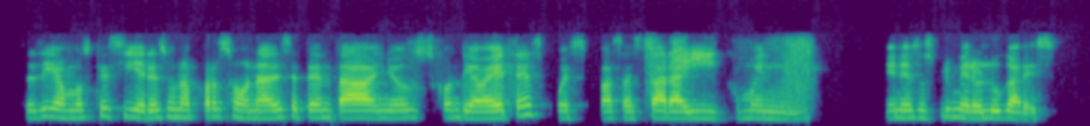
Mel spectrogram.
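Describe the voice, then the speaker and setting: This woman speaks with a Bogotá accent at a fairly quick pace. Her voice sits at a medium pitch, with monotone, flat intonation. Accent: Bogotá Colombian Spanish. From Colombia, Bogotá. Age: 30s. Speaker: tech sales professional. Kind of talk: interview. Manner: halting.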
